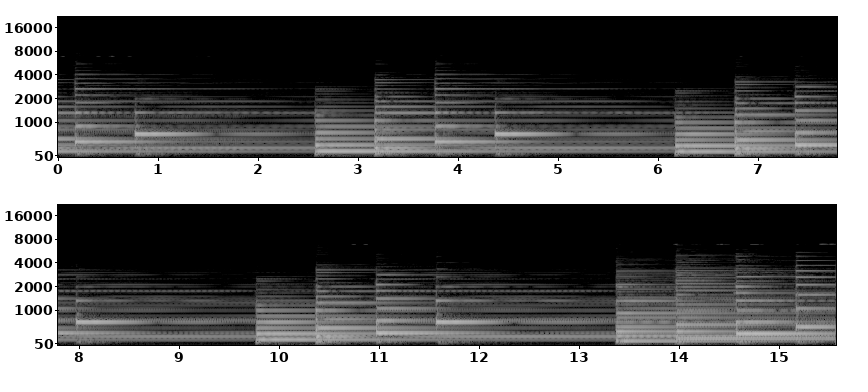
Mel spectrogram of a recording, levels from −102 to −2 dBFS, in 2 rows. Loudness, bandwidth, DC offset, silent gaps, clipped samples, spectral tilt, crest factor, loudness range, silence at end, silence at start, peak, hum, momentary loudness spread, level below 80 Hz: -37 LUFS; 5.2 kHz; under 0.1%; none; under 0.1%; -7.5 dB/octave; 16 dB; 2 LU; 0 s; 0 s; -20 dBFS; none; 16 LU; -72 dBFS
